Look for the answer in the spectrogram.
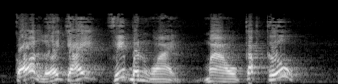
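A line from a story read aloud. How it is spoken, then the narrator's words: Shrill scream. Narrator (Vietnamese): tiếng thét lanh lảnh của Hát Phụng Hoàng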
